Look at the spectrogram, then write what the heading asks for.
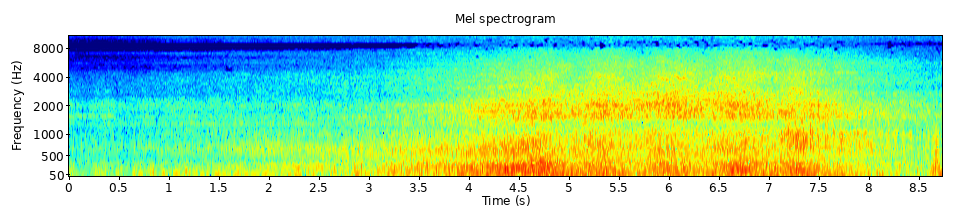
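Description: Electric regional multiple-unit train approaching and passing at speed: a rumble and rush of wheels and air that grows louder from about three seconds in and stays loud as it goes by.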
